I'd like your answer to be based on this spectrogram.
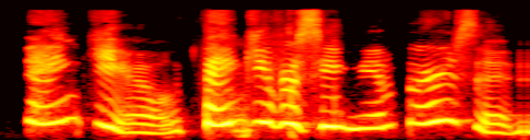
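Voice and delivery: bubbly, very high, rushed, excited gush. Retelling thanking casting people for an in-person audition, own excited thanks. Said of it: ""Why is she so excited?"".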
